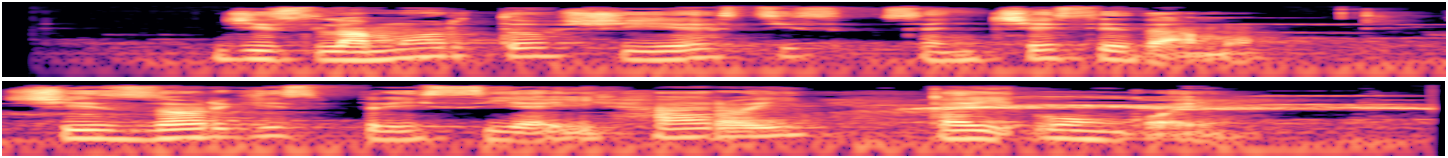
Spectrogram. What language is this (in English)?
Esperanto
